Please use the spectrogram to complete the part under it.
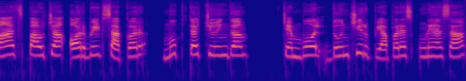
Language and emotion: Goan Konkani, neutral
